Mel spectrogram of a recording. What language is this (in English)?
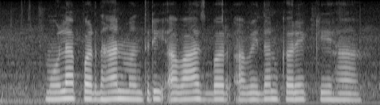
Chhattisgarhi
